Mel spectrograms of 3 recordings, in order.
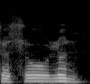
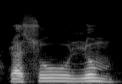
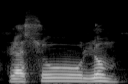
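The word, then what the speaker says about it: رسولٌ: For example, the word rasulun, on normal occasion it is pronounced rasulun, but here we have after tanween we have ba, so it will not be pronounced like rasulun, it will be pronounced like rasulum.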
